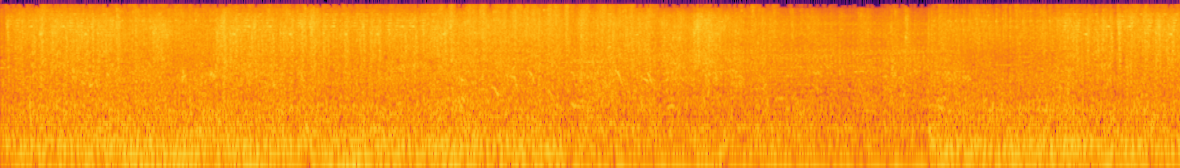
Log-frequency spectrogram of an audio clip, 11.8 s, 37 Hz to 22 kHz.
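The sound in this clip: Rockets exploding in a Gears of War 4 video game cutscene: a dense, loud, continuous wall of booms and rumbling blasts that barely lets up across the whole stretch.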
